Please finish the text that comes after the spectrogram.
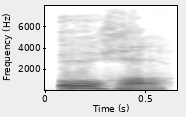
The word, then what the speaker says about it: auras: E, aurai, alright, then tu auras, final S not pronounced, aura, il aura, elle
